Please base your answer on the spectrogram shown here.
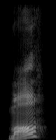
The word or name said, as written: mao2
